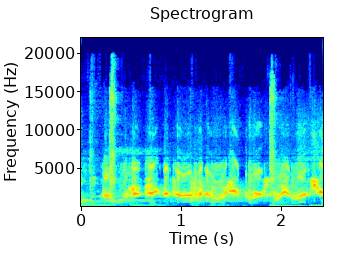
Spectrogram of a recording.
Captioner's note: on phone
